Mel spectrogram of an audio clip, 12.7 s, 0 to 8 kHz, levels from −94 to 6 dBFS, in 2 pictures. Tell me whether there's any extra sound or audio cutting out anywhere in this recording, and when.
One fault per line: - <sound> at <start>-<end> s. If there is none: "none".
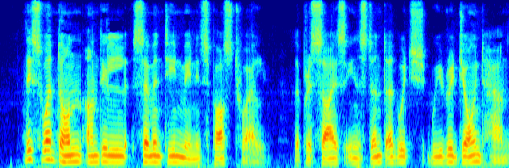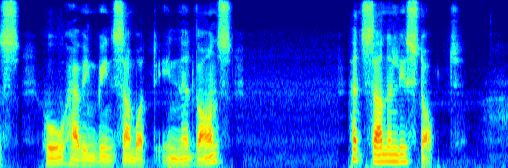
none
